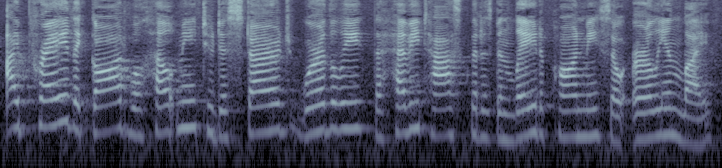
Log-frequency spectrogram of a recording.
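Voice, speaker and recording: A woman's voice: on the high side, steady tone, moderate pace, hardly any pauses, bright, forceful tone, a little hiss or hum. A female actor playing a starry-eyed 1950s schoolgirl in an amateur audio drama. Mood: admiring, eager.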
